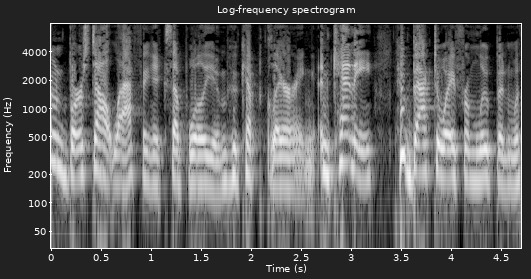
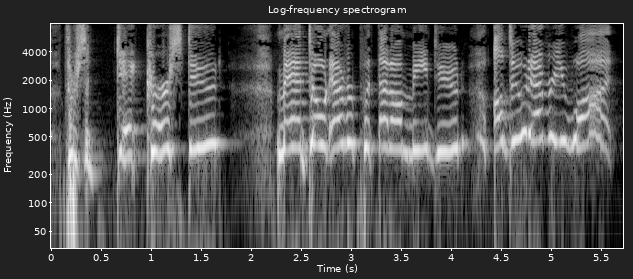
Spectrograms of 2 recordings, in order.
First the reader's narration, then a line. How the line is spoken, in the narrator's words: he shouted desperately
